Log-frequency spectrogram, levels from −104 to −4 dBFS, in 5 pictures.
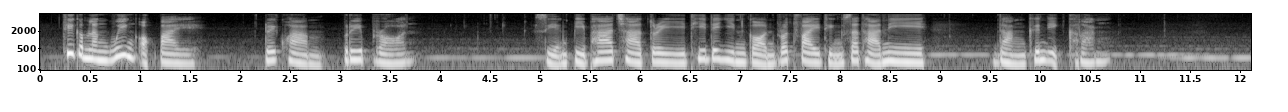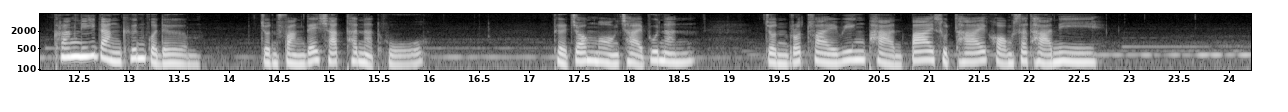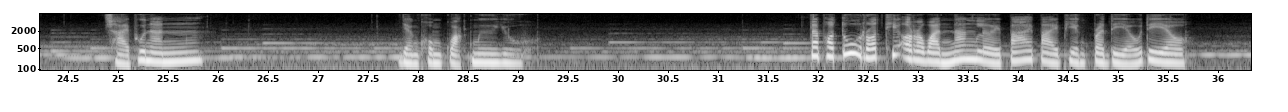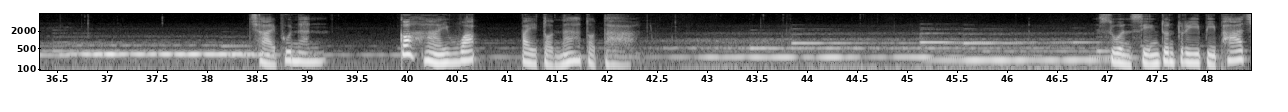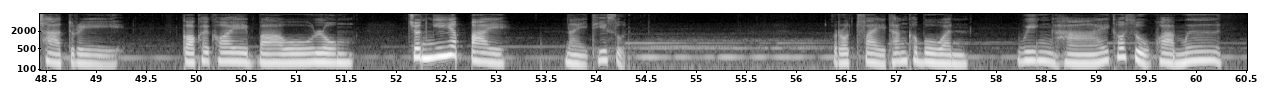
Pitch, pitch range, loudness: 180 Hz, 160-250 Hz, -22 LUFS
